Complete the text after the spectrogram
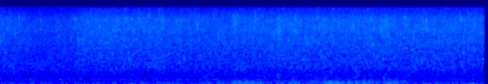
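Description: A campfire crackles nearby.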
